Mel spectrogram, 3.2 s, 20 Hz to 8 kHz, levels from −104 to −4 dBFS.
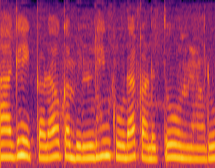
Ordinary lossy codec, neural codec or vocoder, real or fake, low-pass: none; codec, 16 kHz, 16 kbps, FunCodec, trained on LibriTTS, 50 frames a second; fake; none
